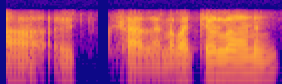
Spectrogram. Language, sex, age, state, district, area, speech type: Malayalam, male, 18-30, Kerala, Kozhikode, urban, conversation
